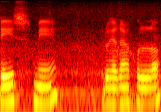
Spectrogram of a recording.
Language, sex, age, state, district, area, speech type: Assamese, male, 30-45, Assam, Sonitpur, rural, spontaneous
